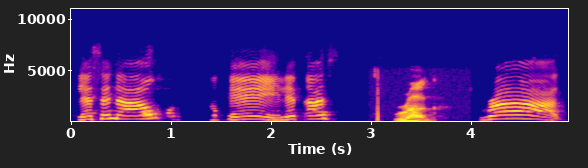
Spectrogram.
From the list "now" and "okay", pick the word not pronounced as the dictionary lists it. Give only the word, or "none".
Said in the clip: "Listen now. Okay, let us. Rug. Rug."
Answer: none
